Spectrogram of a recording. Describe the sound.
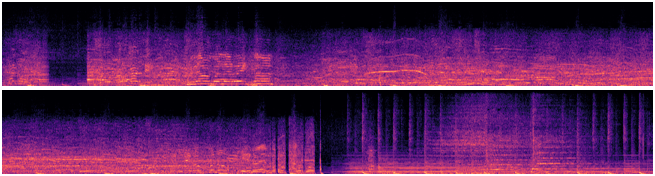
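Crowd of rally-goers at a citizens' farewell for the President of the Republic in the Plaza de la Constitución, a dense, loud roar of cheering, shouting and chanting voices that holds steady throughout, with a brief dip before the sound shifts near the end.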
